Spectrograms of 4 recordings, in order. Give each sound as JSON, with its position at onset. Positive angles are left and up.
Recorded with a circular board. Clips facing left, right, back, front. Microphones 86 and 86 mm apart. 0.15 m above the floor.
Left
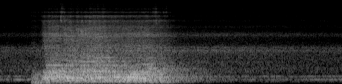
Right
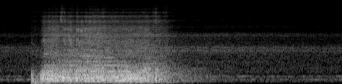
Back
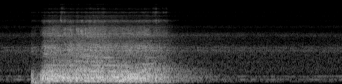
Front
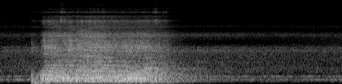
{"t": 0.3, "sound": "tape being pulled", "azimuth_deg": -105, "distance_m": 0.8}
